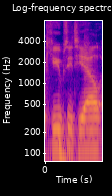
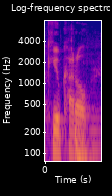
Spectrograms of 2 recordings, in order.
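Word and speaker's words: kubectl: we're gonna be using cube CTL or cube cuddle however you want to pronounce it we'll talk about that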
